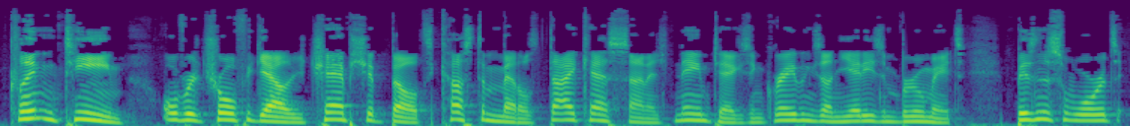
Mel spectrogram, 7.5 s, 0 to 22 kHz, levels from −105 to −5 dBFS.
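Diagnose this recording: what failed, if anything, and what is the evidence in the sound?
Nothing failed in this recording, and no stage of the chain leaves any audible evidence of a fault.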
